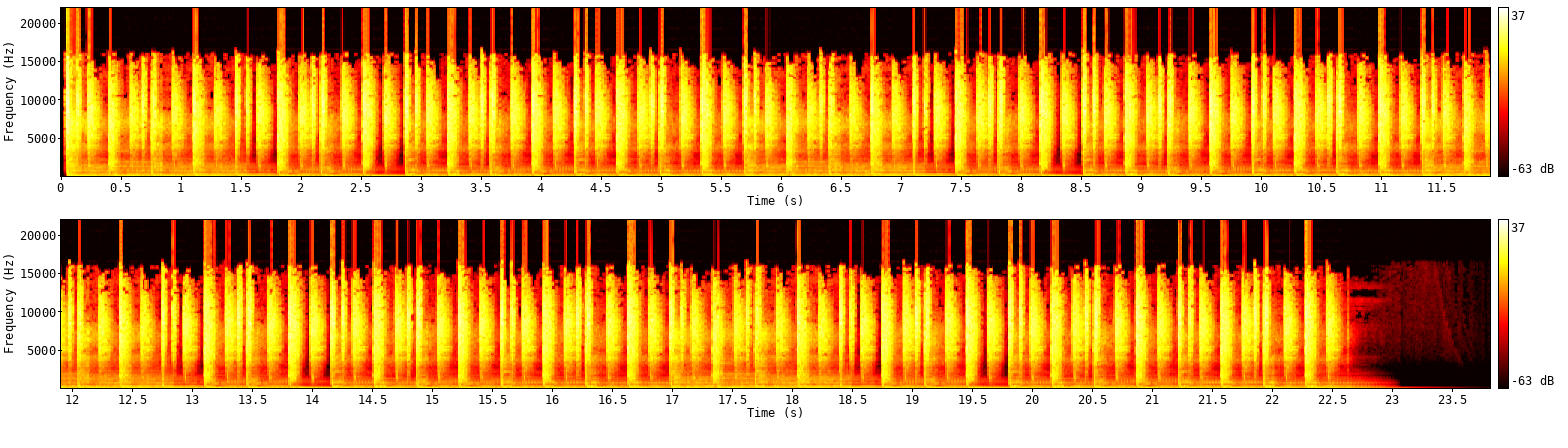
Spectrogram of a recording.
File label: Bass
